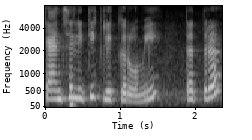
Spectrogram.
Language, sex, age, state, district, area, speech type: Sanskrit, female, 45-60, Karnataka, Belgaum, urban, spontaneous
